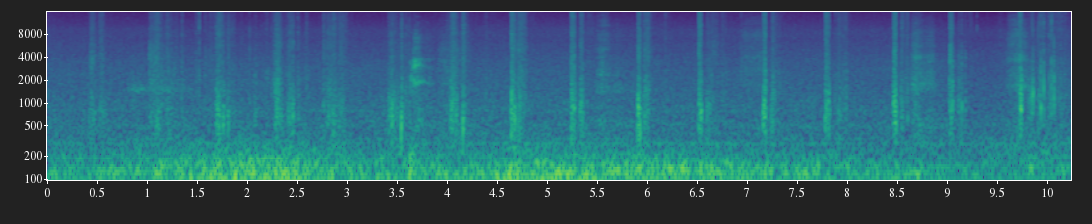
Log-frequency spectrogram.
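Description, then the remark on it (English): A long run of steady footsteps on a fairly long walk, each a crisp, sharp tread landing about twice a second, over a constant low rumble of background noise. No one speaks. “Now, this walk is fairly long.”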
